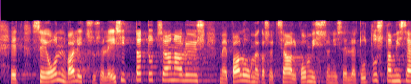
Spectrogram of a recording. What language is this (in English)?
Estonian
